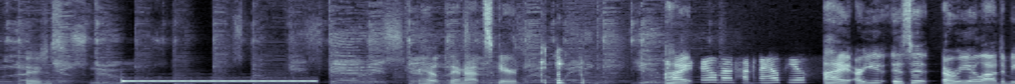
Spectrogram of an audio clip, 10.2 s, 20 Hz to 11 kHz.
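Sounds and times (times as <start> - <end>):
speech: 0.0 - 1.1, 4.2 - 5.8, 6.6 - 10.1
telephone ringback tone: 1.2 - 3.2.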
